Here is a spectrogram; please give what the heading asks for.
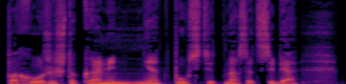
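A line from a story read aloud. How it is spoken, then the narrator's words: Gloomy voice. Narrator (Russian): помрачневшим голосом сказал моряк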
